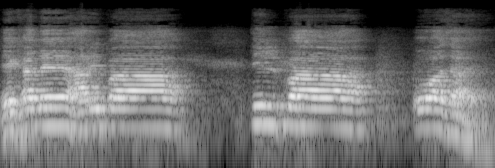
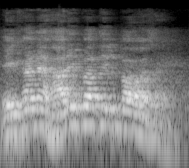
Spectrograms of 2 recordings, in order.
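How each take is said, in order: First: The words are split with breaks inside them. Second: The words are read smoothly without breaks inside them.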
